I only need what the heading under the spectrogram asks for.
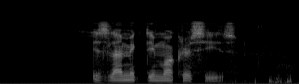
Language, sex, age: English, male, 21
